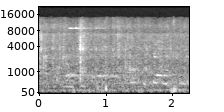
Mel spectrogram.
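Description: Near silence: faint outdoor ambience with a few soft clicks.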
